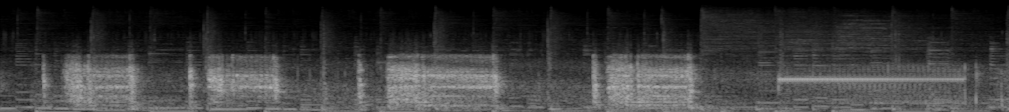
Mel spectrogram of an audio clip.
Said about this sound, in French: Je compose un numéro sur un cadran, un numéro qui est distribué aux gens qui veulent appeler Monsieur Nixon.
